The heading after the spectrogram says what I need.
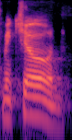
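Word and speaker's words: McKeown: sure you get it this too it's it's McCune but don't worry too much about it I've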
